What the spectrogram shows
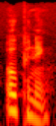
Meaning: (verb) present participle and gerund of open; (adjective) 1. Pertaining to the start or beginning of a series of events 2. Of the first period of play, usually up to the fall of the first wicket
- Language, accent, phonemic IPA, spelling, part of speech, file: English, US, /ˈoʊ.pə.nɪŋ/, opening, verb / adjective / noun, En-us-opening.ogg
